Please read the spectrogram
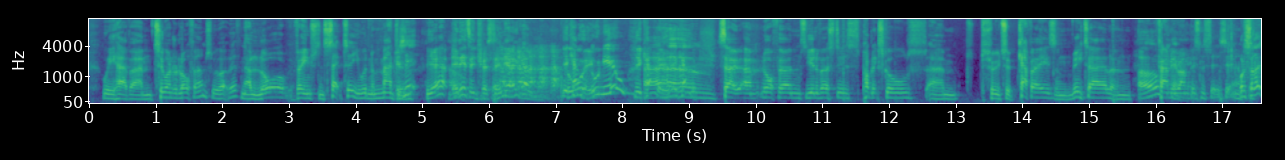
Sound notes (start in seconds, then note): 7.0 laughs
